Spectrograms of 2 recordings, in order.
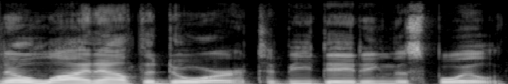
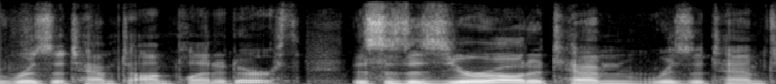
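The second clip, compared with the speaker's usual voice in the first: plain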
